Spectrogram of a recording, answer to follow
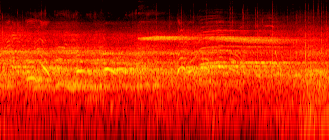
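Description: Raised voices shouting over each other during a wrestling bout, with dull thuds of feet and bodies on the wrestling mat. A steady high tone is held for about three seconds from around the middle.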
